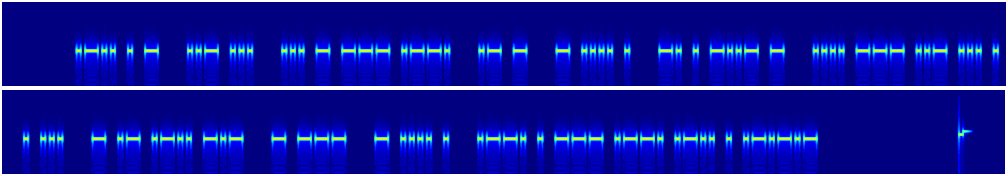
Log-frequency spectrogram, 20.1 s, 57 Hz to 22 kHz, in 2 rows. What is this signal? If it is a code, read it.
Morse code, heard as a keyed tone, about 28 wpm, 700 Hz. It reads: LET US STOP AT THE NEXT HOUSE ES TALK TO THE PEOPLE.
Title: Sentences from Top 400 Words and Abbreviations 28wpm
